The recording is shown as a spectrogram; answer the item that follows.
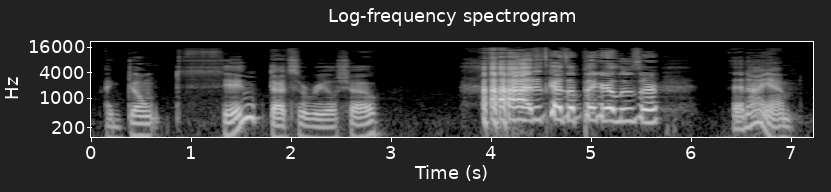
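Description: A man does a whiny put-on character voice, raised and projected, at a fairly slow pace with long, frequent pauses and big swings in loudness. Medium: comedy sketch.

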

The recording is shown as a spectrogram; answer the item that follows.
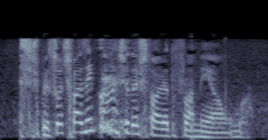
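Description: The voice is a woman's. Noticeable background noise accompanies her. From Rio de Janeiro. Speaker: podcast host. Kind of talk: interview.

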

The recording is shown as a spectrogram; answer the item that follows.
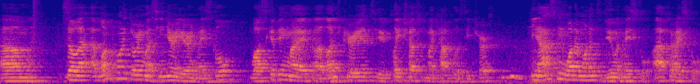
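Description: A man talks at a fairly quick pace. Audible room echo and light background noise surround his voice. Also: ordinary pitch variation. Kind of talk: testimony speech. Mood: earnest, nervous laughs. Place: church. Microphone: camera far.

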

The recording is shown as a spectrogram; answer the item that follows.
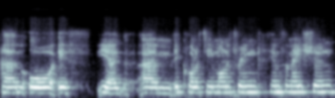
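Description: Against a quiet background, a woman with a fairly high pitch speaks fairly slowly in a dark, mellow tone with monotone, flat intonation. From England. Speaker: volunteer project manager. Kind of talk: webinar presentation. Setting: video call. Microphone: video call.

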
